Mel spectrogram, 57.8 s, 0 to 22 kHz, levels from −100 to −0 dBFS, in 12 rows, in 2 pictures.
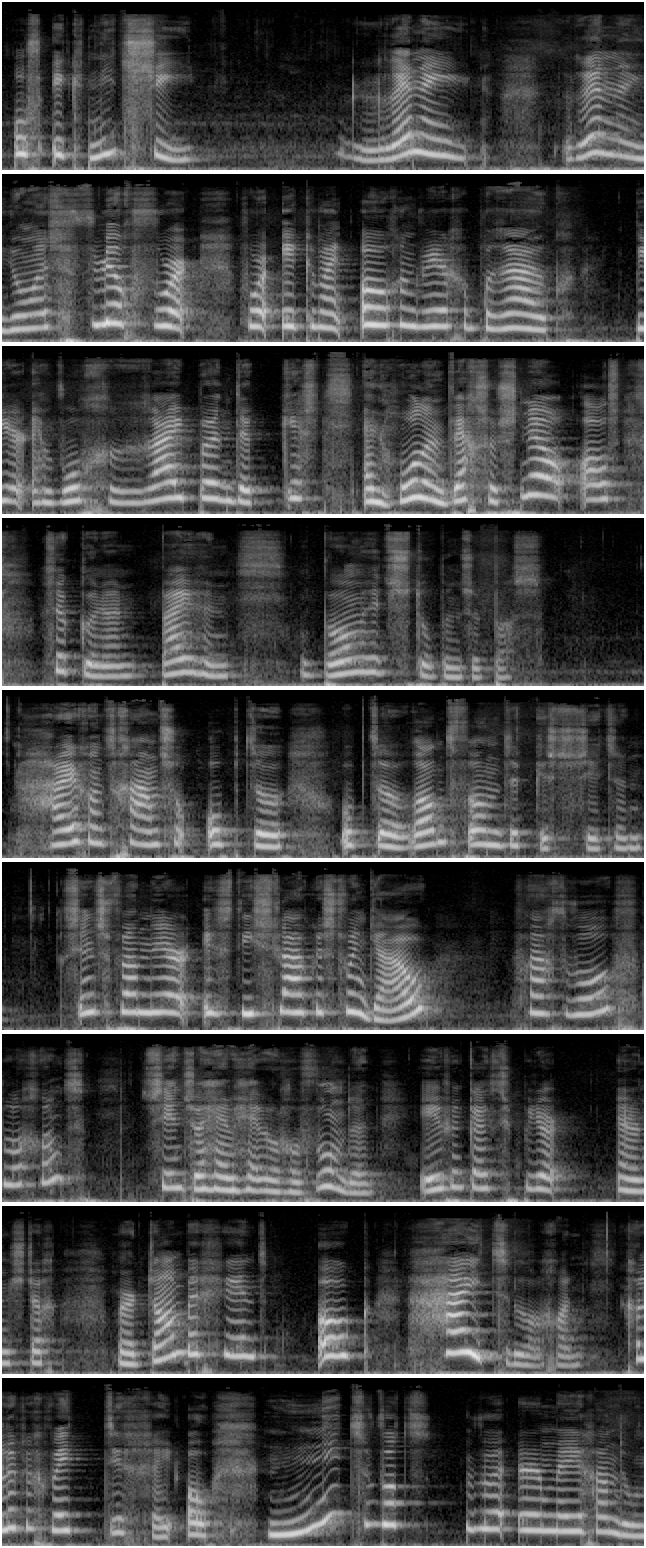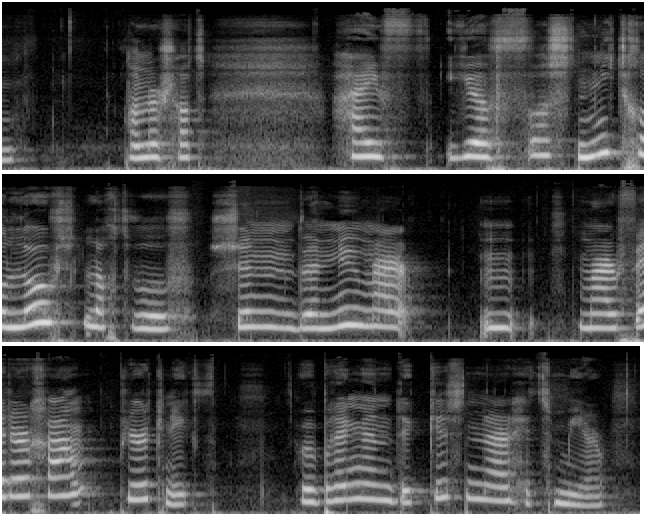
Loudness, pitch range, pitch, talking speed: -26 LUFS, 290-390 Hz, 340 Hz, 115 wpm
